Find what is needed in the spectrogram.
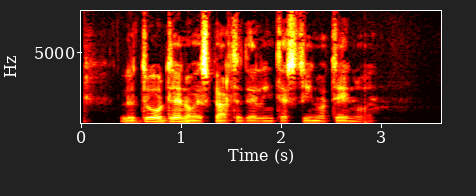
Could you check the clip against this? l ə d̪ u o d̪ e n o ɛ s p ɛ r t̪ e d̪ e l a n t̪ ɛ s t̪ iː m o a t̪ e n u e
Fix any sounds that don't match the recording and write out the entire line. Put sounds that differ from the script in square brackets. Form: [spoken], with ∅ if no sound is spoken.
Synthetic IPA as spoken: l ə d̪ u o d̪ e n o ɛ s p [a] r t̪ e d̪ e l [i] n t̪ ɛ s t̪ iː [n] o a t̪ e n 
